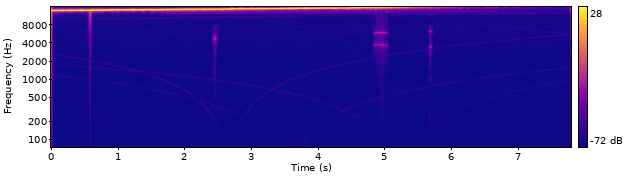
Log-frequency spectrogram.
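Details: Hearing test tone for careful headphone listening at normal volume, frequencies shown on screen: a very high, thin, steady tone at the top of the hearing range fading to silence, part of a frequency sweep.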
